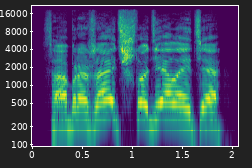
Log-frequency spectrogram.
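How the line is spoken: Furious yell. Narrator (Russian): яростно завопил он

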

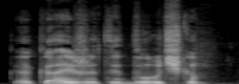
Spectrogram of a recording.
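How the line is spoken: Muttering through teeth. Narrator (Russian): пробормотал он сквозь зубы

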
